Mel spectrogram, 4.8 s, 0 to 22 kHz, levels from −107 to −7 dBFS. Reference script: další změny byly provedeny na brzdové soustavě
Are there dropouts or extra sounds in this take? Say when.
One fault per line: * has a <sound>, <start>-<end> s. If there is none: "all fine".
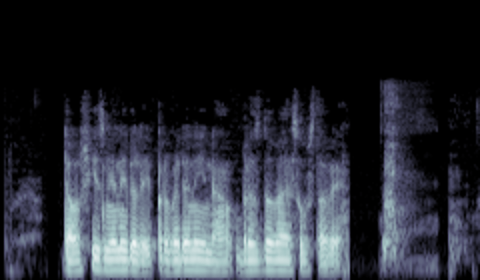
* has a bark, 3.8-4.4 s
